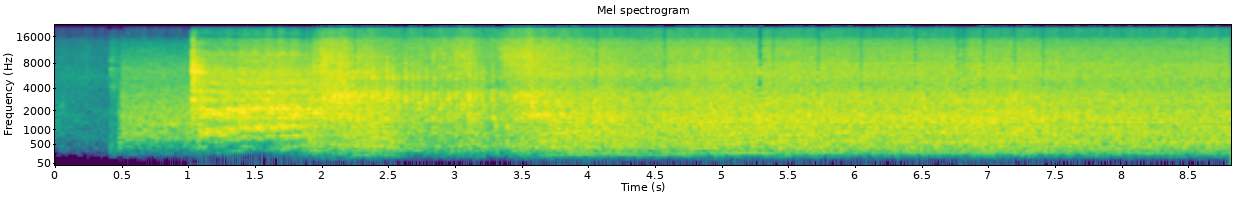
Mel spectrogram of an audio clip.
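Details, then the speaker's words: 2007 Range Rover 4.2 supercharged V8, first start after head gasket job, some spilled oil may smoke: short crank, catches cleanly, steady even idle with no knocks or misses; normal start and idle. "When filling it up, I did spill a little bit of oil, so it may get a little bit more smoke than normal, but it should clear out pretty soon. So let's fire it up."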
